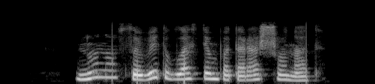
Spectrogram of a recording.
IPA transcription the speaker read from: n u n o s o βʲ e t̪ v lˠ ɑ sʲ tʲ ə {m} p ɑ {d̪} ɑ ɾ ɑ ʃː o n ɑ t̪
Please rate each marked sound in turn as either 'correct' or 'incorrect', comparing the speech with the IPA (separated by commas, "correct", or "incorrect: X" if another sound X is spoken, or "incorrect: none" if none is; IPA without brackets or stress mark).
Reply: correct, incorrect: t̪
